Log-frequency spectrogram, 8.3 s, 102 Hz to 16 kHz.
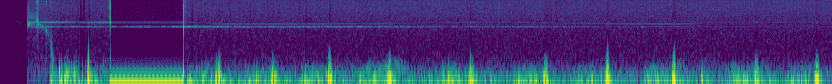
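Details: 1955 Johns Hopkins heart sound laboratory stethoscope recording, rheumatic heart disease: heartbeats about 85 a minute with rumbling murmur of combined mitral stenosis and mitral insufficiency (regurgitation).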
